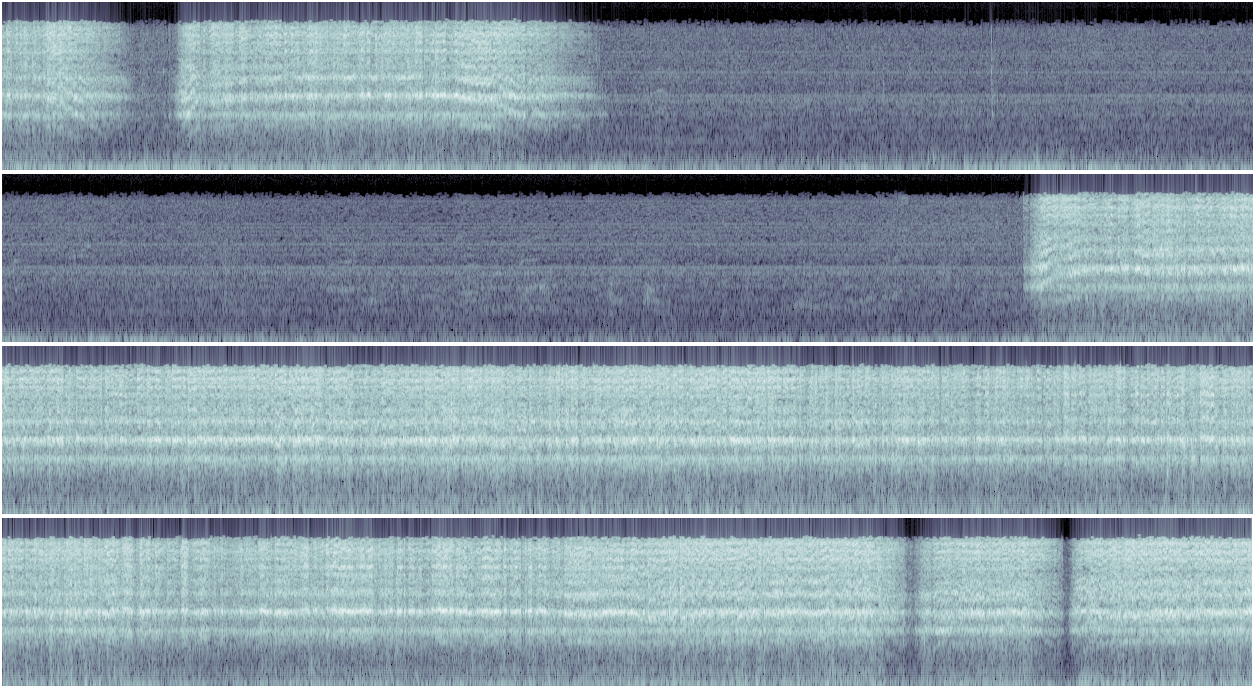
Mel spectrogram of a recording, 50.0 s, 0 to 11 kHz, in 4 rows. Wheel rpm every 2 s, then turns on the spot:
110, 180, 150, 0, 0, 0, 0, 0, 0, 0, 0, 80, 220, 230, 230, 220, 220, 230, 230, 230, 240, 230, 200, 140, 160.
none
